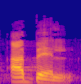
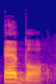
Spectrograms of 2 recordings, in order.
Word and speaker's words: Abel: Just to make, maybe just to highlight a few of them, I was pronouncing this word at home, Abel, and then my son was telling me, not Abel. Abel, that is Kenyan. You pronounce it Ebo.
